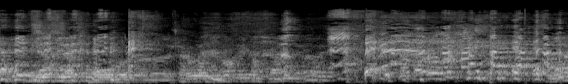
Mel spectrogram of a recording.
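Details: An adult's sudden, sharp voiced catches at irregular intervals, mixed with laughter and vocal sounds over a noisy background; hiccups.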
